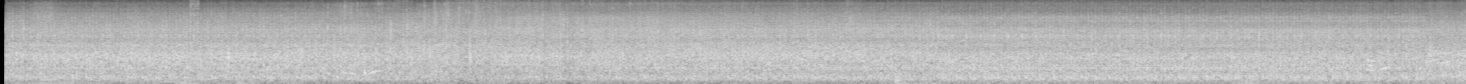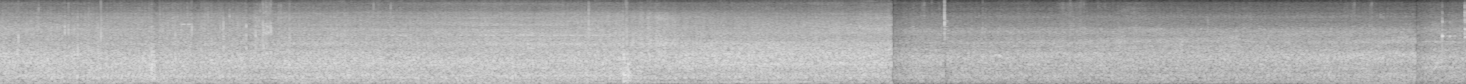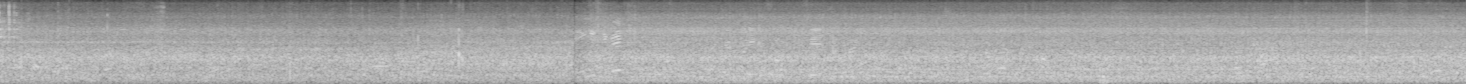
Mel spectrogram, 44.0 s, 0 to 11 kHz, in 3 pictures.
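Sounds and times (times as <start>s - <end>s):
vehicles or machinery running: 0.0s - 43.9s
indistinct voices: 0.1s - 43.9s.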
